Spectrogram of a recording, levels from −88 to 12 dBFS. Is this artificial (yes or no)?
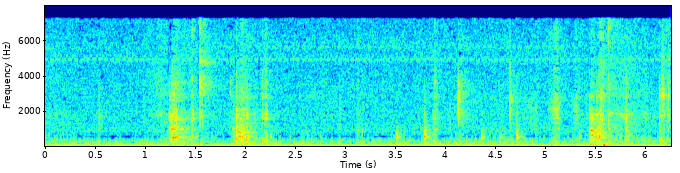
no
